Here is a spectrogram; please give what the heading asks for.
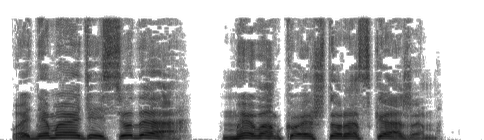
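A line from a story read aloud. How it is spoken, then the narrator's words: Guards shouting. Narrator (Russian): стоявшие на страже кричали Иоанафану и его оруженосцу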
